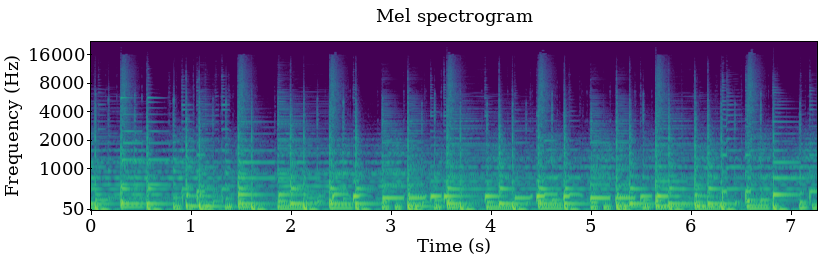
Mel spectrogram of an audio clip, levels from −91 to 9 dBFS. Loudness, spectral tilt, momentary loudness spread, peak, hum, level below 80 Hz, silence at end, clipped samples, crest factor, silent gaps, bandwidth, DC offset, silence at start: -17 LUFS; -8 dB/octave; 3 LU; -2 dBFS; none; -22 dBFS; 0 s; under 0.1%; 14 dB; none; 12.5 kHz; under 0.1%; 0 s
